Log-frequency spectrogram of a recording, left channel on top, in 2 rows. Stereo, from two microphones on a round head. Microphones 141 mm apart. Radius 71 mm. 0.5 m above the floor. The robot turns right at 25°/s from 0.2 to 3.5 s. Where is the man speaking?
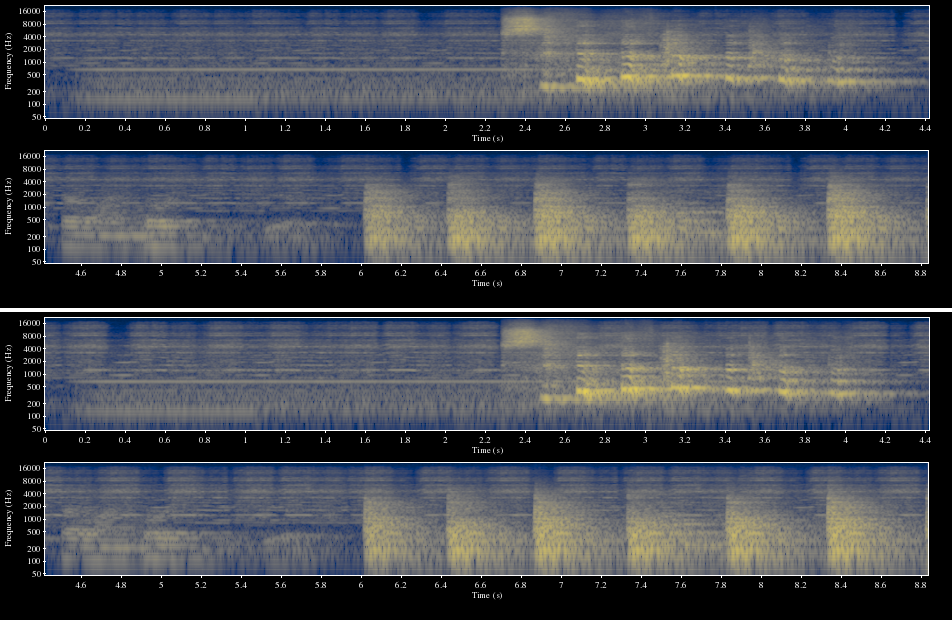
25° right (ahead or behind), 1.2 m.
